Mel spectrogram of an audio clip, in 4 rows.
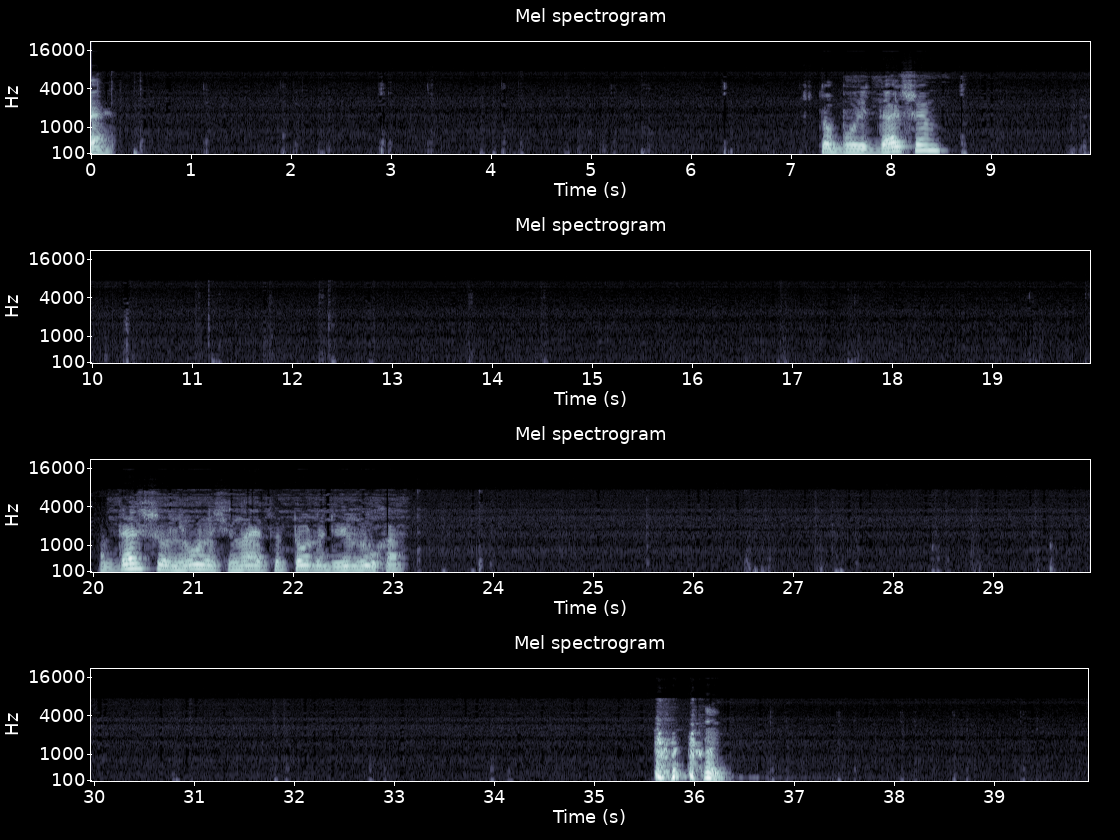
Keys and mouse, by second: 0.3 drag, 0.6-1.3 middle drag, 2.1 drag, 2.6 middle click, 3.1-3.6 middle drag, 4.2 click, 5.8-6.4 middle drag, 7.2-8.8 drag, 10.6-11.2 shift+middle drag, 11.9-12.4 shift+middle drag, 12.9-13.9 middle drag, 14.8-17.1 drag, 17.7-19.6 middle drag, 20.1-23.4 drag, 23.9-26.7 middle drag, 26.8-27.3 shift+middle drag, 28.6 drag, 28.9-29.4 middle drag, 30.9 click, 32.8 click, 34.1 click, 35.7 click, 38.2 click.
